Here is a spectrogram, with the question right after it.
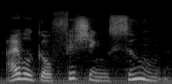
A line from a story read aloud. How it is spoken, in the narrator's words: I said to myself quietly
